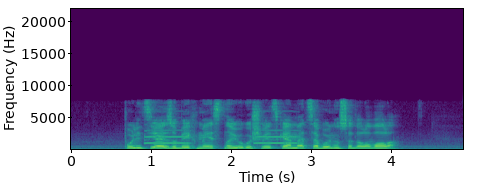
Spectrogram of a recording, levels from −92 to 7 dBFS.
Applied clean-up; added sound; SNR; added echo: none; Wind instrument, woodwind instrument; 12 dB; none.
